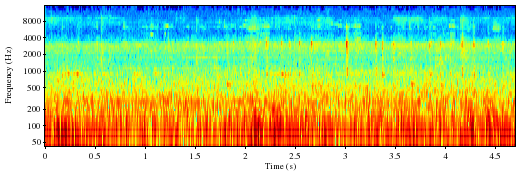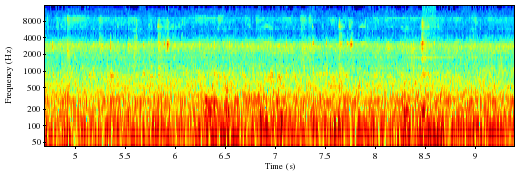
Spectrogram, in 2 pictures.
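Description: Passenger train running, heard from inside the carriage: a steady low rumble from the wheels and car body, with a few faint ticks.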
